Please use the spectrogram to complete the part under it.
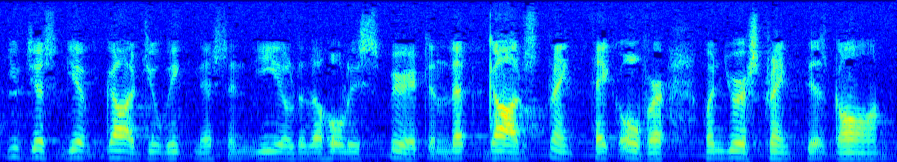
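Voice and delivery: usual speaking voice

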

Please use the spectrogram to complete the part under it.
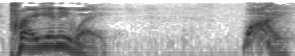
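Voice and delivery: ordinary talk

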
